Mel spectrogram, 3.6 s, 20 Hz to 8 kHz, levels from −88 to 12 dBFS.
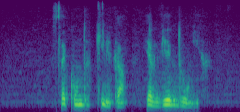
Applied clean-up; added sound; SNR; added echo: none; none; none; none.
